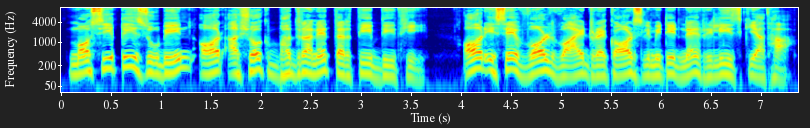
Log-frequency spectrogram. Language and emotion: Urdu, neutral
